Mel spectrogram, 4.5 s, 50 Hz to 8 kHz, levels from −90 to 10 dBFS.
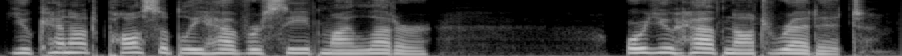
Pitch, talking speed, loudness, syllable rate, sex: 205 Hz, 175 wpm, -19 LUFS, 5.8 syllables/s, female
